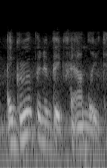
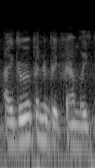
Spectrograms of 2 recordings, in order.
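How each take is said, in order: Both takes have the same delivery.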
